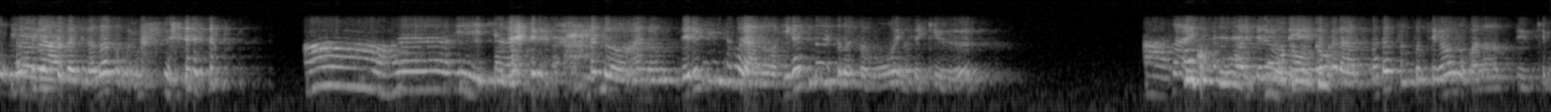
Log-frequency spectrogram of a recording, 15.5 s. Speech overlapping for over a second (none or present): present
